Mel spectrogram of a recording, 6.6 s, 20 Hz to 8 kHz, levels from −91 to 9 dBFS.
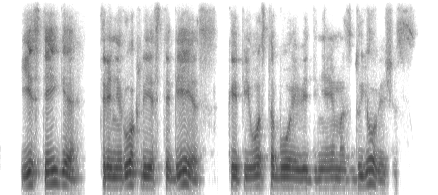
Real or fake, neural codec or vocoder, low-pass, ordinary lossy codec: real; none; 7.2 kHz; Opus, 16 kbps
